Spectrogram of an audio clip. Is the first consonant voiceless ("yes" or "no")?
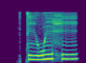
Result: yes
